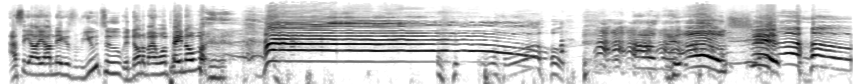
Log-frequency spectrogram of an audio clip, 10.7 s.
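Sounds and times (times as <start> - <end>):
speech: 0.2 - 3.6, 8.1 - 10.6
laughter: 2.6 - 3.9, 5.5 - 10.6
loud scream: 3.1 - 7.0, 7.9 - 10.6.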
